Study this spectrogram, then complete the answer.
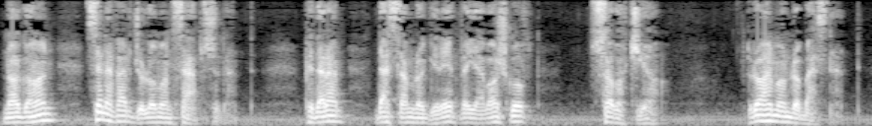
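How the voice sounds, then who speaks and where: A man reading a story aloud in steady, measured narration. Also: sits low, breathy edge.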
